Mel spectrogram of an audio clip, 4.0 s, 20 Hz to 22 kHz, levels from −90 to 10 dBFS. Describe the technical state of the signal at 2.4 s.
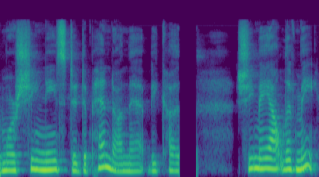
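At 2.4 s the signal is inside a digital broadcast dropout, running from 2.23 to 2.46 s, just after "to depend on that". The receiver lost valid frames and muted. The speech fades out over about 8 ms, leaving roughly 216 ms of silence.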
